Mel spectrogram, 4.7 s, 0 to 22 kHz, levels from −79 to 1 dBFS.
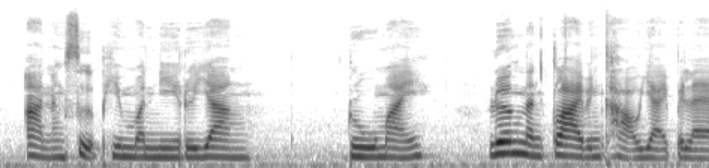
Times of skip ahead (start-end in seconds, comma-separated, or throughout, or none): none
